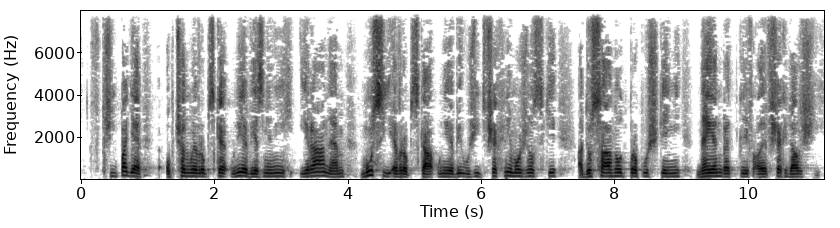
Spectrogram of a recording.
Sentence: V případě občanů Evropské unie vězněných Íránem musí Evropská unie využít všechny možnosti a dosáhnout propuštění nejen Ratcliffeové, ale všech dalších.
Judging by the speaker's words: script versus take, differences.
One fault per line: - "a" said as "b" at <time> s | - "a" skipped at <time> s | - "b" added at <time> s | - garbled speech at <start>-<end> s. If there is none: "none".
none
